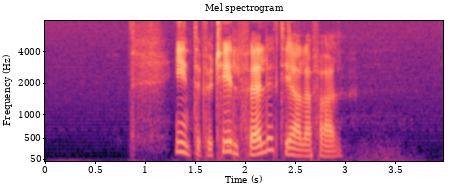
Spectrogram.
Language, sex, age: Swedish, female, 56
